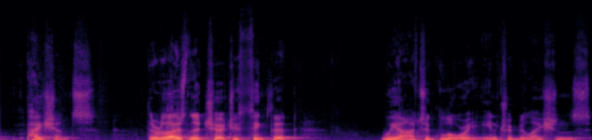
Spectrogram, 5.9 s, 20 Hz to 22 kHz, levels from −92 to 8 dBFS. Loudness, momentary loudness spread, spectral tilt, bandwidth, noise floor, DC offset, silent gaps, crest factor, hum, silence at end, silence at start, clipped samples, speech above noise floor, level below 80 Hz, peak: -28 LUFS; 17 LU; -7 dB/octave; 15 kHz; -69 dBFS; under 0.1%; none; 18 dB; none; 0.1 s; 0.25 s; under 0.1%; 41 dB; -62 dBFS; -12 dBFS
